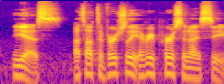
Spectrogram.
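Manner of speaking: ordinary talk, nothing marked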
